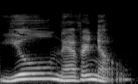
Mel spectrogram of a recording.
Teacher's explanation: You will contraído, soa you'll, tá? É só colocar o som do L depois de you.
